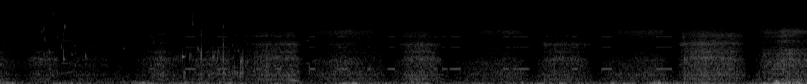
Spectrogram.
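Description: Water swishing in an even rhythm, about three times every two seconds, as a metal detector is swept through shallow water, with faint short electronic beeps from the detector now and then from about two seconds in.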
